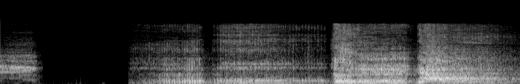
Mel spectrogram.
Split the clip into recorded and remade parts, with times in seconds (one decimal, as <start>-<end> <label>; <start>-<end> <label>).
0.0-5.2 recorded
